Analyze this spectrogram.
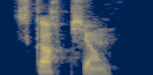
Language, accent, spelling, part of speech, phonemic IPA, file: French, France, Scorpion, proper noun, /skɔʁ.pjɔ̃/, LL-Q150 (fra)-Scorpion.wav
- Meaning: 1. the celestial constellation Scorpio 2. the zodiac sign Scorpio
